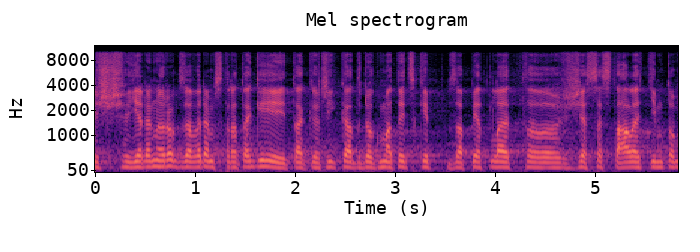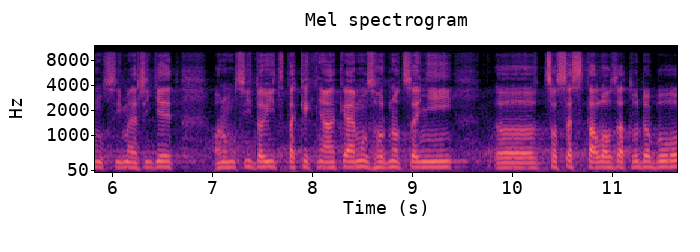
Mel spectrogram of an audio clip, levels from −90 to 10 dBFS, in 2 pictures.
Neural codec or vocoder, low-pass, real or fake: vocoder, 22.05 kHz, 80 mel bands, WaveNeXt; 9.9 kHz; fake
